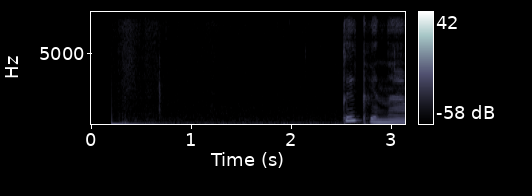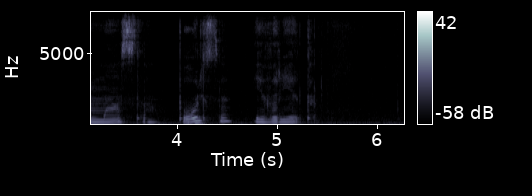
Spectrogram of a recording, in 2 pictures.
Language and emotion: Russian, sad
